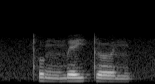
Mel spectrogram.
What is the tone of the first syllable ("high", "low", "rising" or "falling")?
low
